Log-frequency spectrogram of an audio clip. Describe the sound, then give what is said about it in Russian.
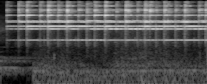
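A small bell rings rapidly and continuously, its bright, high, silvery tinkling repeating in quick strokes for about three seconds and filling a room, with no voices. “Вся комната полна серебряным звоном. Колокольчик звенел,”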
